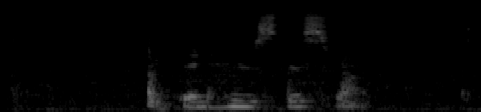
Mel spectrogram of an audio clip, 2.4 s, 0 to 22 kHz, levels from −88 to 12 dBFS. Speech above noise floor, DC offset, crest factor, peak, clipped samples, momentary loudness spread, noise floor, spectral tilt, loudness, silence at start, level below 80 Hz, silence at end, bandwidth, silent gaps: 25 dB; under 0.1%; 18 dB; -40 dBFS; under 0.1%; 10 LU; -80 dBFS; -4.5 dB/octave; -55 LUFS; 0.05 s; under -90 dBFS; 0.05 s; 14.5 kHz; none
